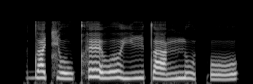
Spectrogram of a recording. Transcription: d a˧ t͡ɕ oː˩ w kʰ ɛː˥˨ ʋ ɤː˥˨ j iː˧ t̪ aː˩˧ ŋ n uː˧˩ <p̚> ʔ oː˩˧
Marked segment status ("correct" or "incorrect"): incorrect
